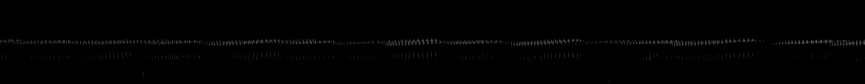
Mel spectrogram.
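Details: Chorus of frogs at Froggy Flats in East Glacier, Montana, with many callers overlapping in a constant wall of short, buzzy, upward-sliding trills, roughly one per second, and no other sounds.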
